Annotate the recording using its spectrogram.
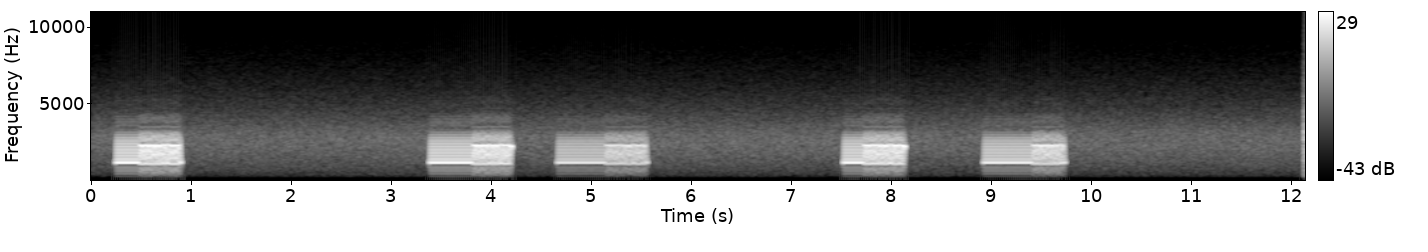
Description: Packet radio (AX.25, as in APRS), 1200 baud, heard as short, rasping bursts, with a squelch burst at the end.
